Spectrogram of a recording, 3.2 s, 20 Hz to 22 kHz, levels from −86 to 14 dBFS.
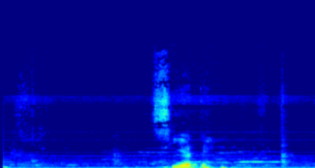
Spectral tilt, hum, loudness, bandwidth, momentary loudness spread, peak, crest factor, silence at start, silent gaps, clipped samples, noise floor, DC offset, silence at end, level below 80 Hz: -7 dB/octave; none; -30 LUFS; 15.5 kHz; 26 LU; -12 dBFS; 22 dB; 0.05 s; none; under 0.1%; -58 dBFS; under 0.1%; 0.3 s; -60 dBFS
